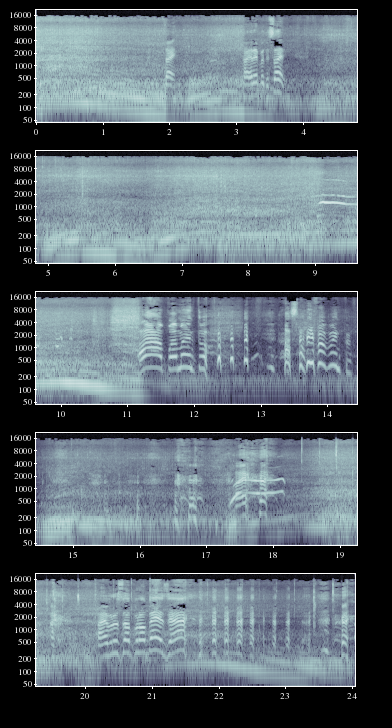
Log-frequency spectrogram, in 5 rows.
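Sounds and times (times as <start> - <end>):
engine revving: 0.0 - 11.7, 14.3 - 24.0
people shouting: 8.9 - 10.2, 17.4 - 18.4.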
